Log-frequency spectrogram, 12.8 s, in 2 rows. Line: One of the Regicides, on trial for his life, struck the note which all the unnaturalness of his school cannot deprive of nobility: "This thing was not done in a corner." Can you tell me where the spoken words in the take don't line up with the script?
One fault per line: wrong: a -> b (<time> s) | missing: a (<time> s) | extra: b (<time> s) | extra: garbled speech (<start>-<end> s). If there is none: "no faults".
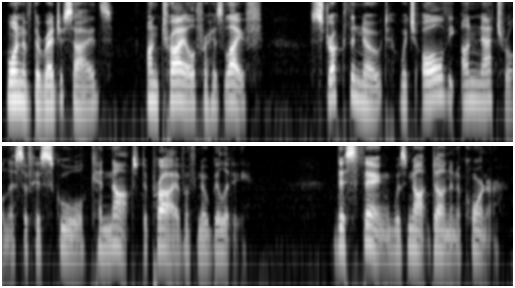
no faults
